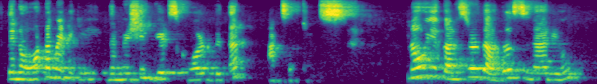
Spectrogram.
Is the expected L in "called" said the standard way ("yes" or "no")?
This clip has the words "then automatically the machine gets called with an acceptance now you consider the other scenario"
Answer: yes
